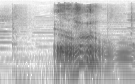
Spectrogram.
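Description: A wolf howls at night in one short, eerie cry, a low tonal murmur swelling abruptly into a loud, quavering wail whose pitch wobbles and sags slightly before easing off.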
